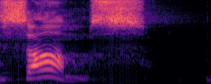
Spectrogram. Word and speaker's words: psalms: We sing psalms, like literally the book of Psalms. It starts with a P. It's not psalms. It's a silent P, and it's the songbook of Israel.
